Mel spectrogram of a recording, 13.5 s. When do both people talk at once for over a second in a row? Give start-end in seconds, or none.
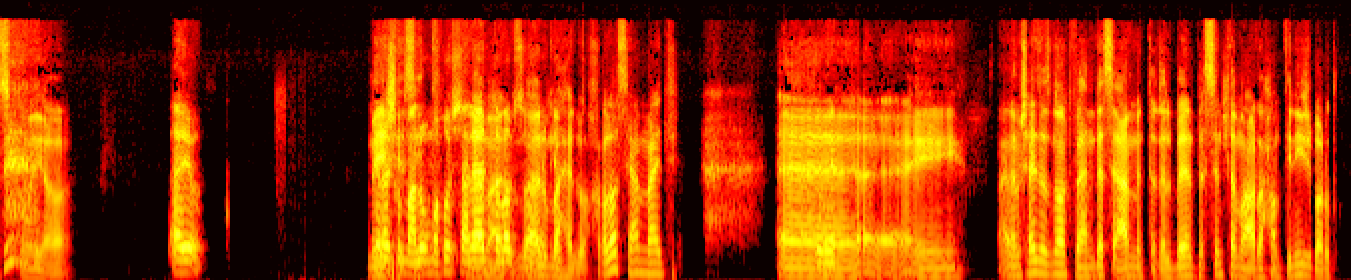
3.7-5.6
